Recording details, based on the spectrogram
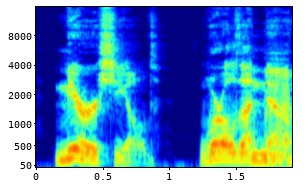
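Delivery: ordinary delivery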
